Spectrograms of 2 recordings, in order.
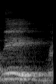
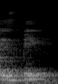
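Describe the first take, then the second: First: BIG loud and drawn out; emphatic big. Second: Said in the usual way. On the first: Shown as a demonstration. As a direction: make BIG sound huge, slow and loud. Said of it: "So when I say big". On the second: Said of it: "also I won't say".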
